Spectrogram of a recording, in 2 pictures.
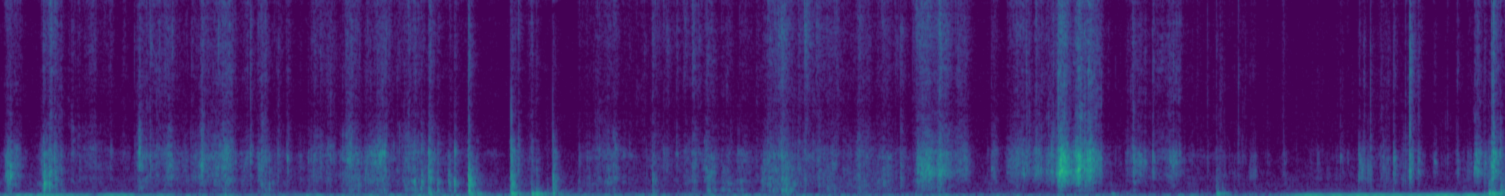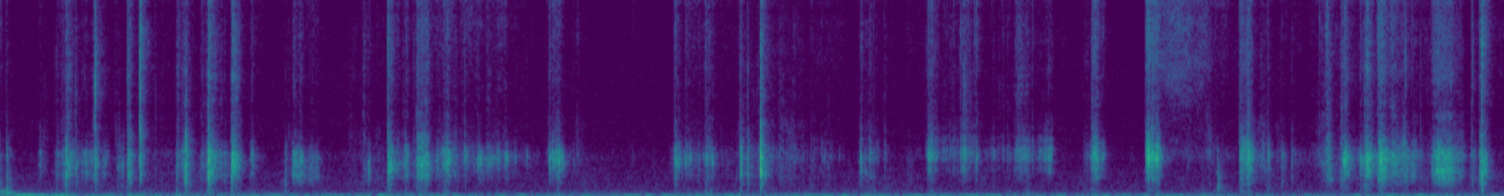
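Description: Crinkling and rustling of a clear plastic blister pack of metal eyelets being handled and opened, with many sharp, irregular clicks of the stiff plastic.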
